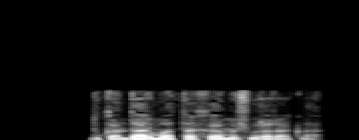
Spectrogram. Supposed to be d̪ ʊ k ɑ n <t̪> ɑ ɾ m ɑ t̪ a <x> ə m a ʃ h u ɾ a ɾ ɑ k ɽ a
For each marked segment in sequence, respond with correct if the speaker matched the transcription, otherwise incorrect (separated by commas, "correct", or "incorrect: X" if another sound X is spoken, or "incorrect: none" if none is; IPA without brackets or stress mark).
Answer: incorrect: d̪, correct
